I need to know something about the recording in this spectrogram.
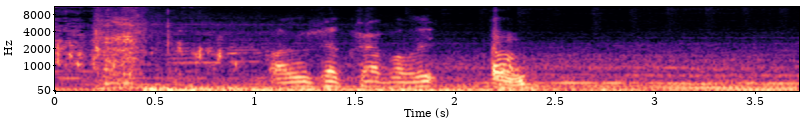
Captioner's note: gulp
